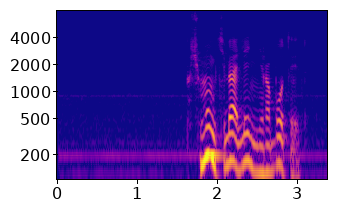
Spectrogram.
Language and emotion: Russian, angry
